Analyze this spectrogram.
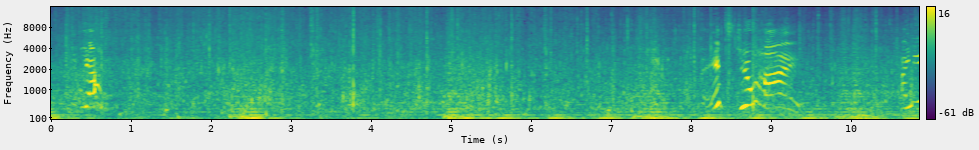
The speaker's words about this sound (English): There! The splashing's coming from over there now.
